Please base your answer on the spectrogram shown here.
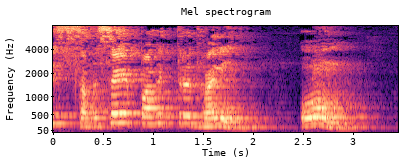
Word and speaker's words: ओम: अ, उ और म, इसमें 3 अक्षर है। अ का उच्चारण मुंह के आदि से होगा, कंठ के आदि से होगा। उ का उच्चारण मध्य से और म का उच्चारण मुंह को बंद करके होगा।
